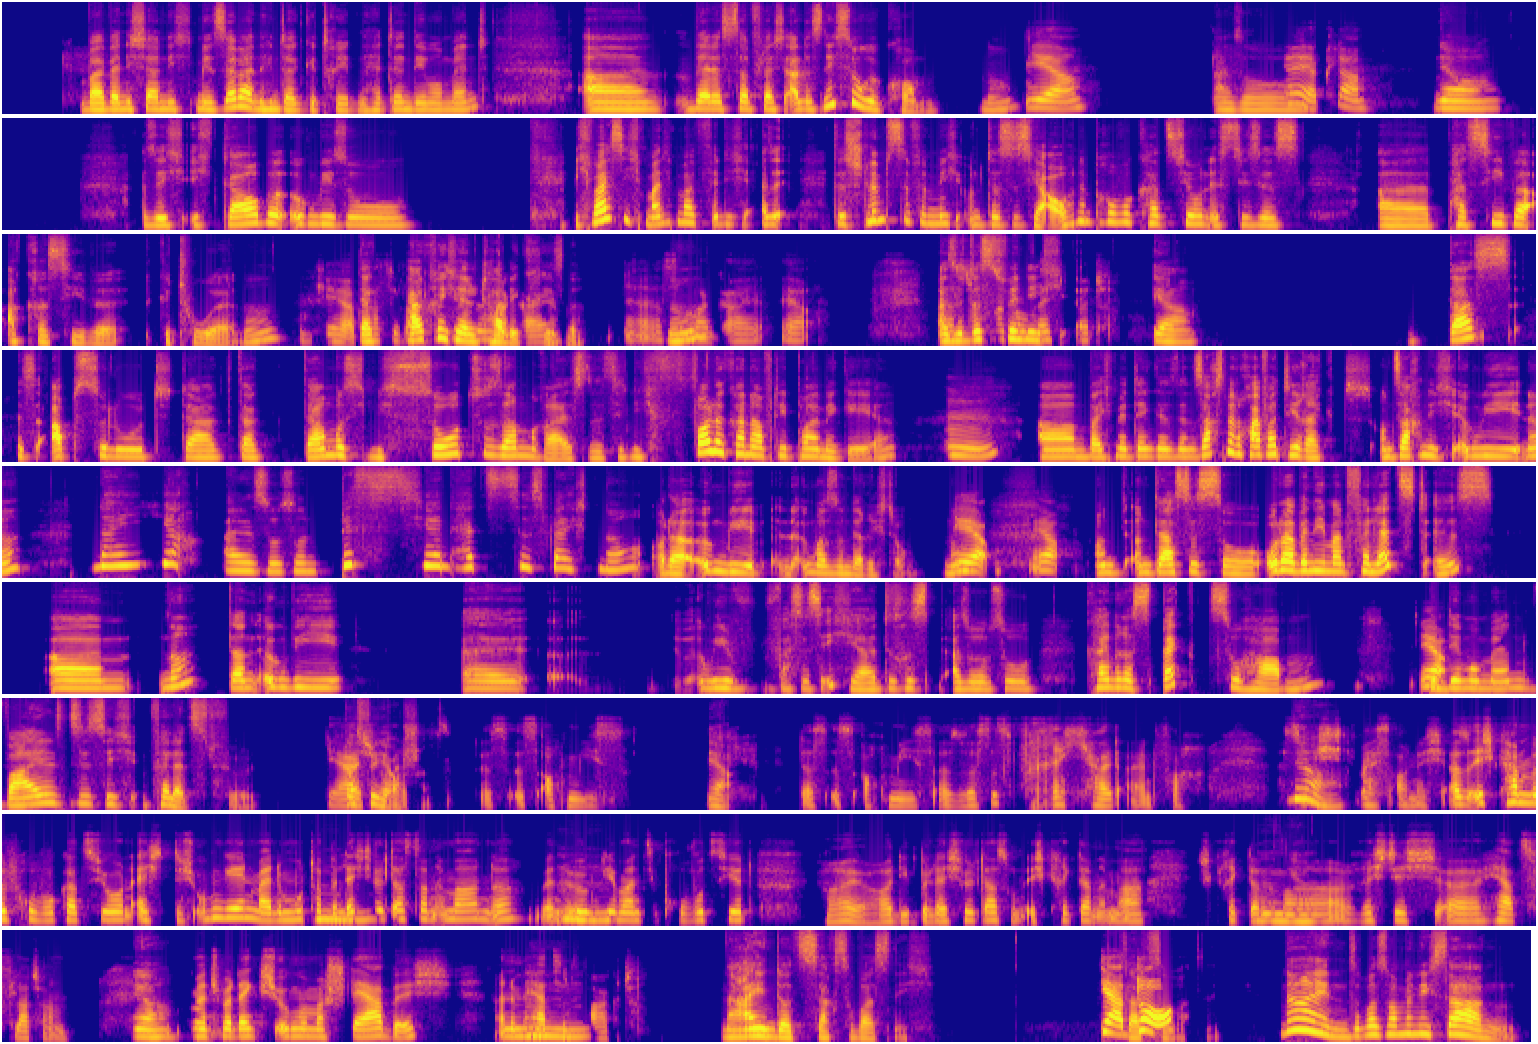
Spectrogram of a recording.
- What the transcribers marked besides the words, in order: other background noise; stressed: "so"; stressed: "volle Kanne"; stressed: "direkt"; put-on voice: "na ja, also, so 'n bisschen hättest du es vielleicht"; stressed: "weil"; stressed: "frech"; unintelligible speech; stressed: "doch"; stressed: "Nein"
- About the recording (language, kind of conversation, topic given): German, unstructured, Was tust du, wenn dich jemand absichtlich provoziert?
